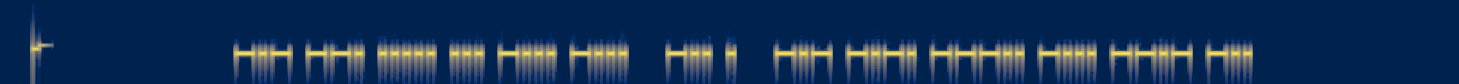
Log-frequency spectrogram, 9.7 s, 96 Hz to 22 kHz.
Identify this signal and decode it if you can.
Morse code, heard as a keyed tone, about 30 wpm, 690 Hz. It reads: KG5SBB DE KC8BQD
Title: USA Callsign DE Callsign - 6 Characters - 30wpm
